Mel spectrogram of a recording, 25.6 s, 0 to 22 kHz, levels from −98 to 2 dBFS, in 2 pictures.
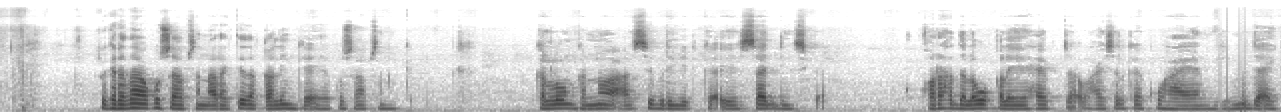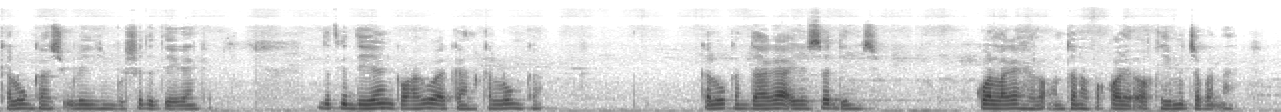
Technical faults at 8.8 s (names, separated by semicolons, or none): none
